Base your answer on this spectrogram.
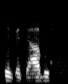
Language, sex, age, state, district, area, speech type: Maithili, male, 60+, Bihar, Purnia, urban, conversation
